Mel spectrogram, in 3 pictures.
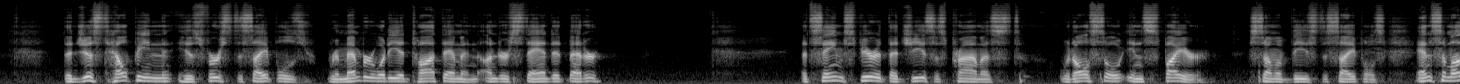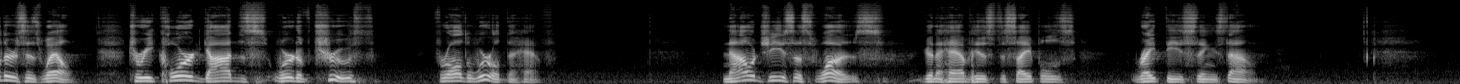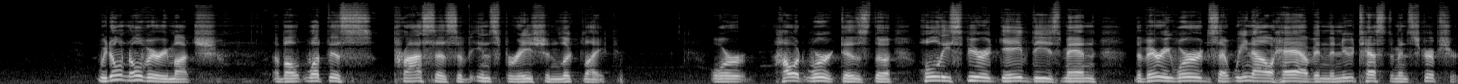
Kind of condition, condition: setting, large echoing room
